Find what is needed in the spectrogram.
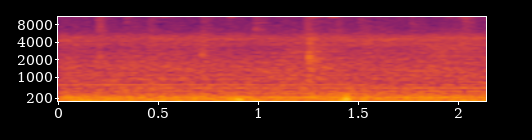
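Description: Steady low outdoor rumble with a faint constant hum, and a few soft knocks, the sharpest about one and a half seconds in.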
